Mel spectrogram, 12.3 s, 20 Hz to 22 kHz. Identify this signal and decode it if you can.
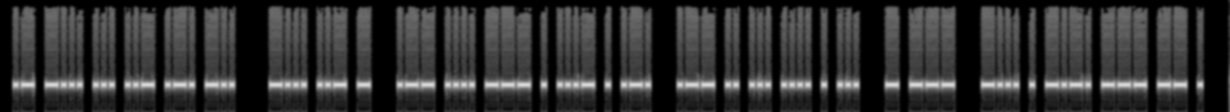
Morse code, heard as a keyed tone, about 30 wpm, 1000 Hz. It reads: ABSURD BUT WHOEVER WISHES TO BECOME
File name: qotdfiles / 30wpm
